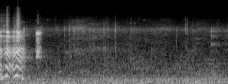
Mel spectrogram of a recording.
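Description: A short burst of high-pitched laughter in the first half second, then low room noise.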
